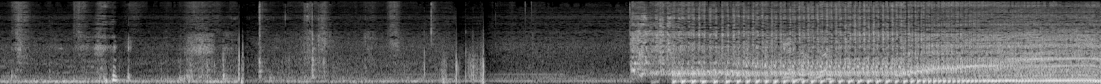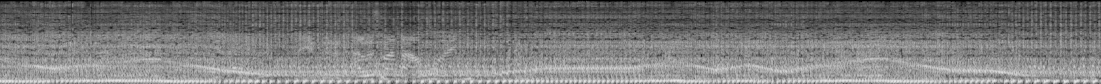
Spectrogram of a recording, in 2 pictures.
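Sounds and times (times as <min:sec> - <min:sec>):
scooter engine revving: 0:06.3 - 0:22.0
whistling whine with revs: 0:09.0 - 0:14.0, 0:16.0 - 0:21.3.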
